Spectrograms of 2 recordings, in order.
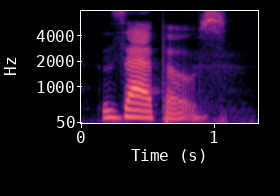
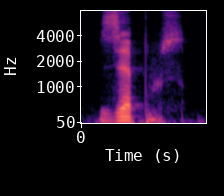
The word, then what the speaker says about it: Zappos: So, a normal Brazilian without pronunciation training would probably say zippos, zippos, something like that. But it's zappos.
